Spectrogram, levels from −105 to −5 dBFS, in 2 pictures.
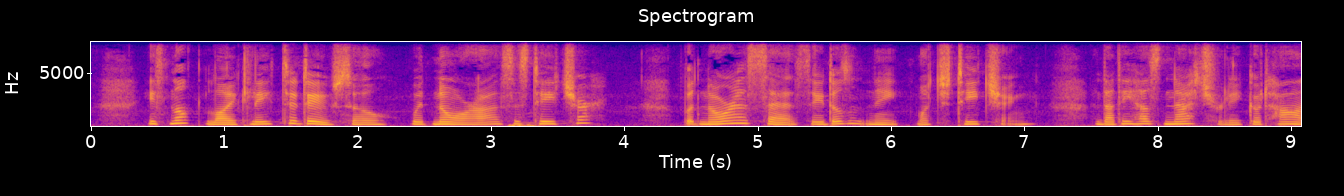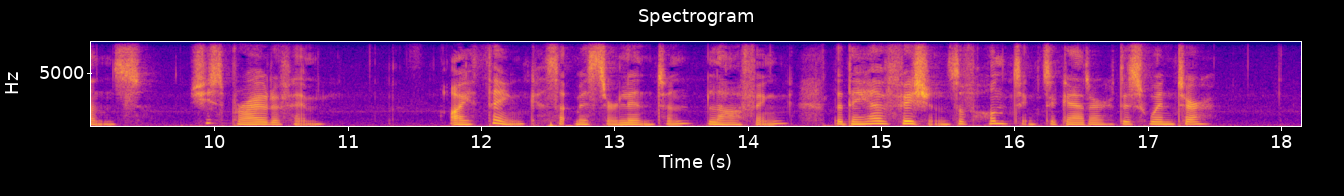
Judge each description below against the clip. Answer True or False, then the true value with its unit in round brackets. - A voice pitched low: False (210 Hz)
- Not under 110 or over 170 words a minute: True (150 wpm)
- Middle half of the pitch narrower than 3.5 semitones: True (3.0 semitones)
